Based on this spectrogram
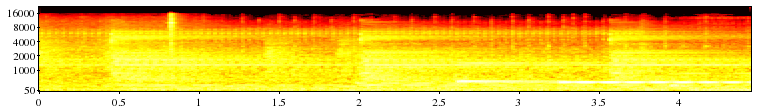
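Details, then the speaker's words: Antique chiming clock: the movement ticks while the tune keeps playing past where it should stop, because the chime stop lever never drops; the chime does not stop. "Là nó đờn hoài, nó đờn tới chừng nào mà tới khi mà nó qua tới đây nè, bạn coi nè, nó sẽ đờn tới đây. Tại vì nó sập xuống đây thì nó dừng, nhưng mà nó cũng không dừng. Ha, nó đờn hoài, nó không sập luôn."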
